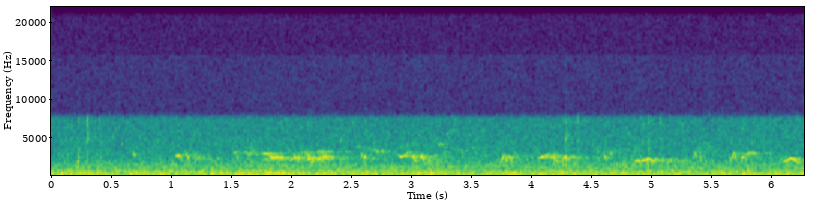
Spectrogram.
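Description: Near silence, with faint short chirps of small birds repeating about every half second to second.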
